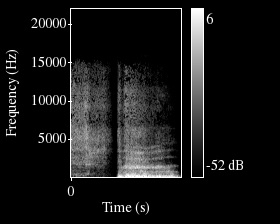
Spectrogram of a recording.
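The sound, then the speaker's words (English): A woman takes a long, shuddering breath in a back room: a softer breathy first part, a brief silent pause, then a louder, rough, trembling breath lasting over a second before stopping abruptly. “takes a long, shuddered breath”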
